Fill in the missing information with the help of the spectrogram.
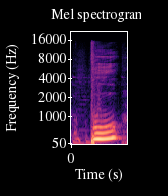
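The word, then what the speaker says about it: Pouzauges: Son club de Bouzoges. Voilà, c'est bien prononcé.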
